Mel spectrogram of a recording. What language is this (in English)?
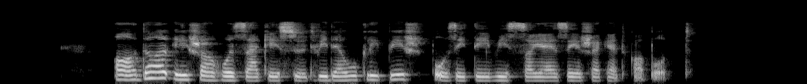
Hungarian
